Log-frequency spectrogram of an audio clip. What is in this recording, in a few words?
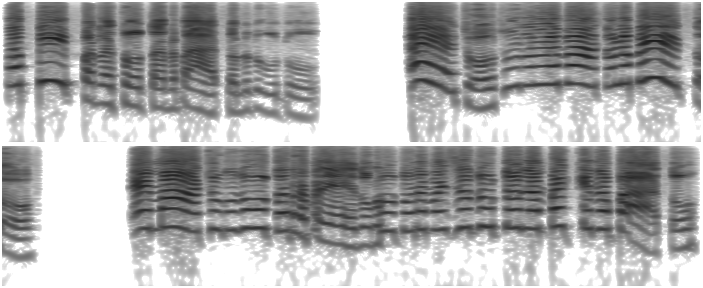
gibberish; mario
